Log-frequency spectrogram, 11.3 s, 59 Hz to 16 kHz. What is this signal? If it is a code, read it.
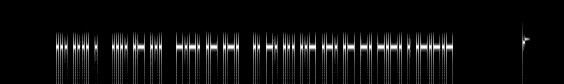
Morse code, heard as a keyed tone, about 28 wpm, 700 Hz. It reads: SHE HAS CAR INSURANCE.
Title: Sentences from Top 1100 Words 28wpm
